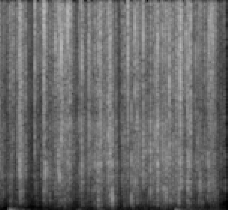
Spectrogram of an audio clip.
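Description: Plastic wrapper of a Donruss baseball card fat pack crinkling as hands tear it open: a dense, irregular run of sharp crackles.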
